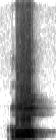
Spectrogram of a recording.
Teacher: ujung lidah bertemu dengan langit-langit bagian belakang. Karena ro-nya berharokat kasroh, maka hukum bacaannya tipis atau tarkik.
